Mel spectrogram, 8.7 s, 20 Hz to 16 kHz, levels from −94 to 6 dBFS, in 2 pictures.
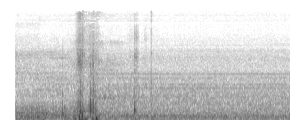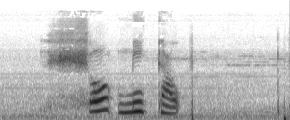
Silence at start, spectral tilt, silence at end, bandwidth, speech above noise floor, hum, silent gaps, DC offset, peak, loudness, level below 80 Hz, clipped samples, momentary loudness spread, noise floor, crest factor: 0.3 s; -7 dB/octave; 0 s; 9.4 kHz; 30 dB; none; none; under 0.1%; -2 dBFS; -16 LUFS; -36 dBFS; under 0.1%; 26 LU; -43 dBFS; 20 dB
